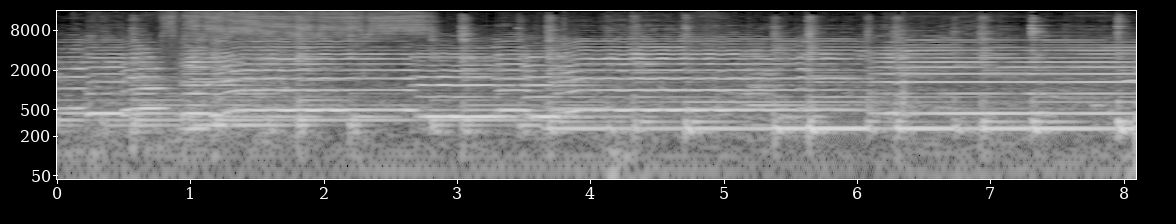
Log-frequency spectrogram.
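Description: Violin playing a slow melody of long held notes, picked up by a microphone.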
